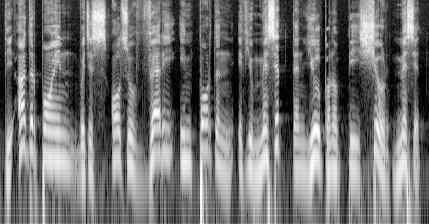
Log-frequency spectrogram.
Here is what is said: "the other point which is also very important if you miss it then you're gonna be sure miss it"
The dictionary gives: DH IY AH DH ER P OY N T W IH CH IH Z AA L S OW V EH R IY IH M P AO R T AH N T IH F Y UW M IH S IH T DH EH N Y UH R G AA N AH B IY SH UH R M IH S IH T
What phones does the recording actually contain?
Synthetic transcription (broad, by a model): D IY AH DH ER P OY N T W IH CH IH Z AA L S OW V EH R IY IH M P AO R T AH N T IH F Y UW M IH S IH T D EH N Y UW L G AA N AH B IY SH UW R M IH S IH T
